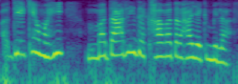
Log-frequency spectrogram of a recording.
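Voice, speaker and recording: A woman voicing an excitable, chatty village friend with an Awadhi accent, making eager singsong excuses in a comedy skit. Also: very high voice, brisk, a little hiss or hum. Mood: excited. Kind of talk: rustic comedy skit acting.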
